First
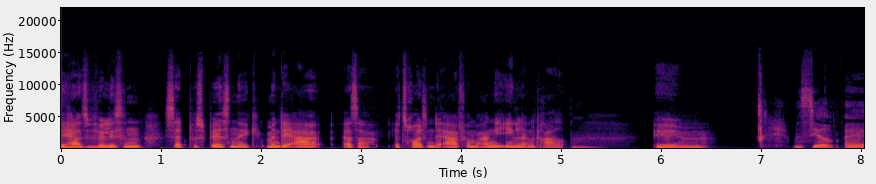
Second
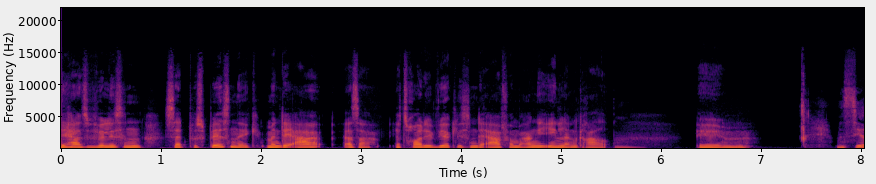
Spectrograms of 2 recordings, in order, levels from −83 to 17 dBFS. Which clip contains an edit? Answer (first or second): first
